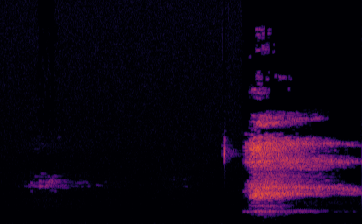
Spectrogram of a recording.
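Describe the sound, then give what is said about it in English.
A deep breath: a soft, short airy breath sound, then after a pause a longer, louder rush of breath with a slightly whistly hiss that fades gradually. “We'll take a deep breath now.”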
